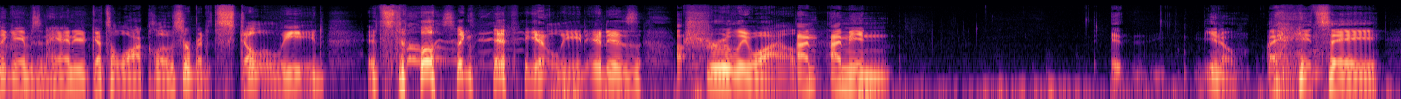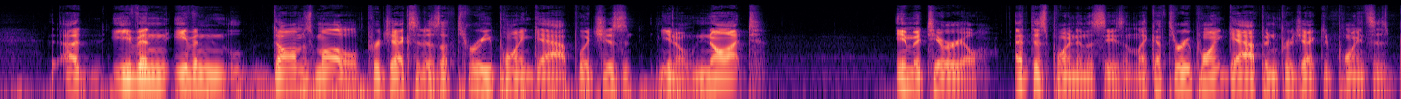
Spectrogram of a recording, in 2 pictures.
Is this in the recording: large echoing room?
no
